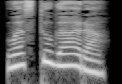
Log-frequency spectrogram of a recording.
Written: ವಸ್ತುಕಾರ

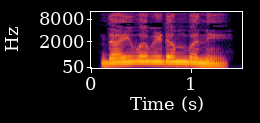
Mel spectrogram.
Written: ದೈವವಿಡಂಬನೆ

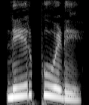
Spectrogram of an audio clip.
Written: ನೇರ್ಪುವಡೆ

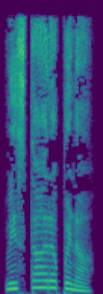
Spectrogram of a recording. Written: ವಿಸ್ತಾರಪಣ

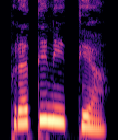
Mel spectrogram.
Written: ಪ್ರಾತಿನಿಧ್ಯ

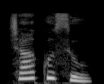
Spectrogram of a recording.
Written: ಚೆಕ್ಕಿಸು

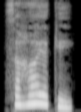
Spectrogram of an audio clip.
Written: ಸಹಾಯಕ

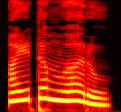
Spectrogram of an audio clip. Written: ಐಟಂವಾರು

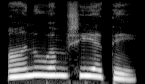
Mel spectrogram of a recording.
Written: ಅನುವಂಶೀಯತೆ

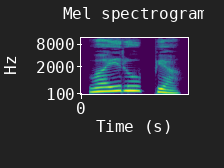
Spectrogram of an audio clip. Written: ವೈರೂಪ್ಯ

